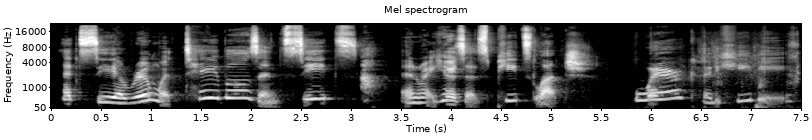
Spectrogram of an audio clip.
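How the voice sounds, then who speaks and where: Slow, lively woman reading a picture book. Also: high voice. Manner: slow, expressive storytelling that asks the listener questions. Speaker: teacher librarian.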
